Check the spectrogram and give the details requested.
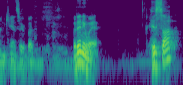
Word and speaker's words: hyssop: cancer but but anyway hissap sometimes pronounced esap um and that comes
